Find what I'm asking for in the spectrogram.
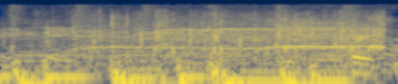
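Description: Crowd applause and cheering ring out for a boxer after a fight at a boxing event, a steady, dense roar of clapping lasting throughout with a voice speaking over it.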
